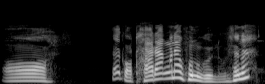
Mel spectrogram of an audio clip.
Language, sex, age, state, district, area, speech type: Assamese, male, 30-45, Assam, Golaghat, urban, spontaneous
